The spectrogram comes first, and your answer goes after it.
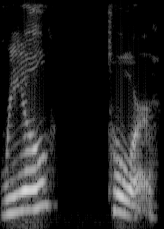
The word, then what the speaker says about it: realtor: people know to pronounce realtor correctly think of it as real tour realtor what what did i say realtor realtor a few times like there's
